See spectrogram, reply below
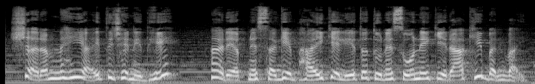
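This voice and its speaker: A woman playing a stern, sharp-tongued middle-aged mother-in-law in a cartoon family melodrama, speaking emphatically. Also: a little high, normal speed, soft background music, close to an everyday voice. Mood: scolding. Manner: scolding, emphatic.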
